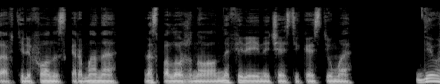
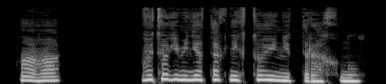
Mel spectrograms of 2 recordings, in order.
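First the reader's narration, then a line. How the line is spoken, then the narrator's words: Resigned sigh. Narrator (Russian): обреченно вздохнула она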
